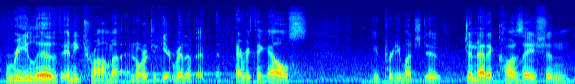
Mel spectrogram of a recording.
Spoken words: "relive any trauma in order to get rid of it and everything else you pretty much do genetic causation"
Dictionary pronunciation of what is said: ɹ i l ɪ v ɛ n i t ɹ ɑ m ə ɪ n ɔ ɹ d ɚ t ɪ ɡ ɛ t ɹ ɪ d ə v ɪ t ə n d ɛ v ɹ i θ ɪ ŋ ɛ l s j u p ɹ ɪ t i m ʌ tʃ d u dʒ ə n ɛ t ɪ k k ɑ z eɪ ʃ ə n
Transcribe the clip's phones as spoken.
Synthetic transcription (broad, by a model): ɹ i l ɪ v ɛ n i t ɹ ɑ m ə ɪ n ɔ ɹ d ɚ t ɪ ɡ ɛ t ɹ ɪ d ə v ɪ t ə n ɛ v ɹ i θ ɪ ŋ ɛ l s j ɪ p ɹ ɪ t i m ʌ tʃ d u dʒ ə n ɛ t ɪ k k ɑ z eɪ ʃ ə n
